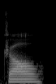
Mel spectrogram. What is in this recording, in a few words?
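"zhao" Mandarin Chinese pinyin voice, first tone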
